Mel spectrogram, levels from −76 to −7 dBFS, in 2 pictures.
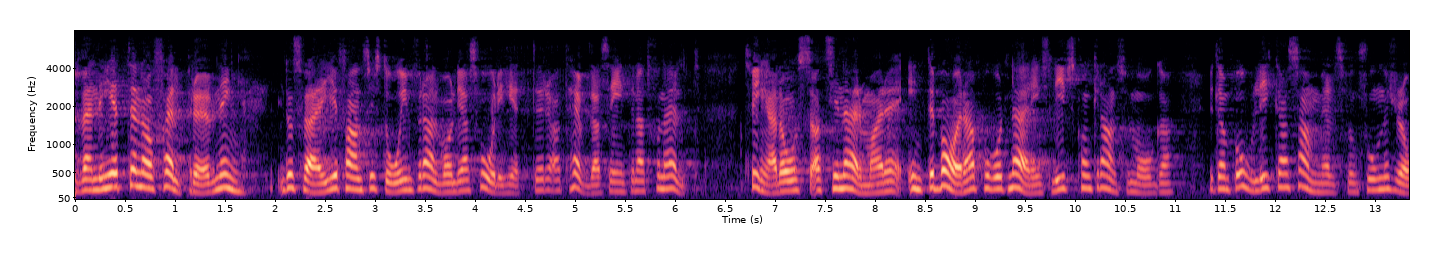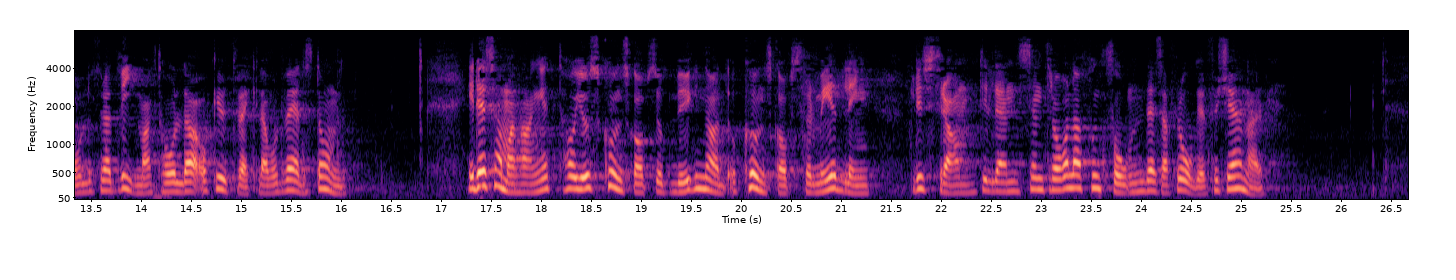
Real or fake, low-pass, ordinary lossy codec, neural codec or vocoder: real; 7.2 kHz; MP3, 32 kbps; none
